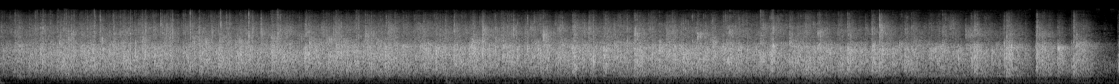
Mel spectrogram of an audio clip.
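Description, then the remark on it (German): Sustained applause from a sizable audience for the speakers who gave lightning talks, dense overlapping clapping that stays loud and steady for about eleven seconds before starting to thin out at the very end. “Nochmal bitte einen großen kräftigen Applaus für alle, die hier so einen tollen Lightning Talk gehalten haben.”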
